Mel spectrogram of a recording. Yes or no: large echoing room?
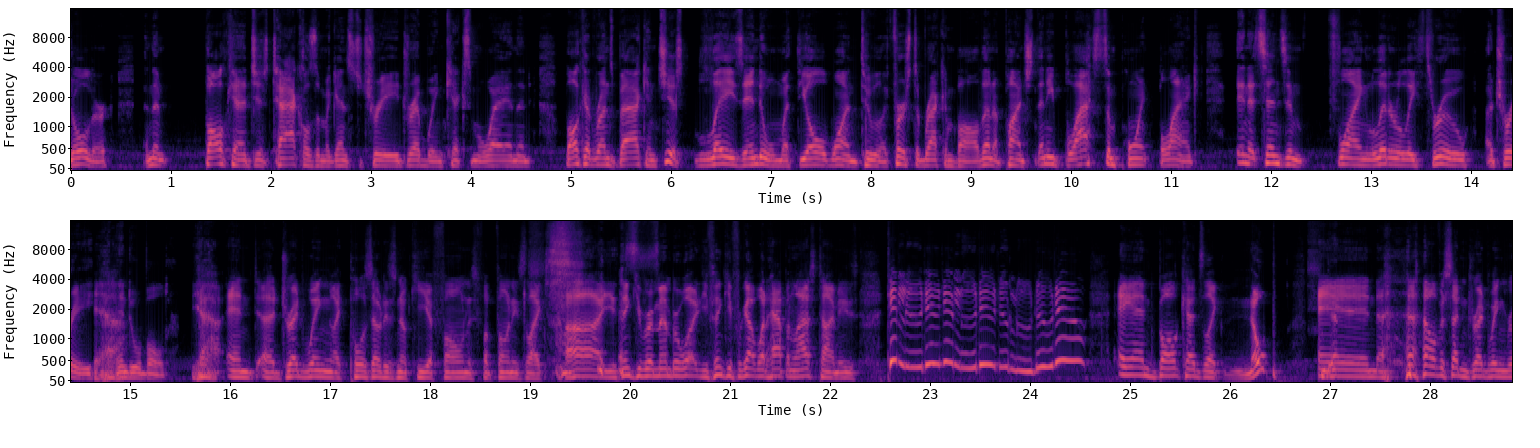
no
